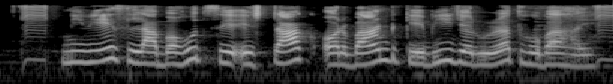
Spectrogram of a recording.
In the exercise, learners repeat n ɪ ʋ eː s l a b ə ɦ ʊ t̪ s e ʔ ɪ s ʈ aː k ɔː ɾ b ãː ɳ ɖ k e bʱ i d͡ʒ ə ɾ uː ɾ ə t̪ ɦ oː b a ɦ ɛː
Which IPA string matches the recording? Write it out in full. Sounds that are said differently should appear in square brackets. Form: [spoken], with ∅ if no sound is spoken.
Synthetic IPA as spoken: n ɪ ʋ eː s l a b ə ɦ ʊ t̪ s e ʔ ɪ s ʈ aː k ɔː ɾ b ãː ɳ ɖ k e bʱ i d͡ʒ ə ɾ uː ɾ ə t̪ ɦ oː b a ɦ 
